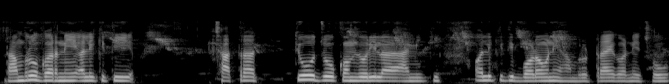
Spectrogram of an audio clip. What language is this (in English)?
Nepali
